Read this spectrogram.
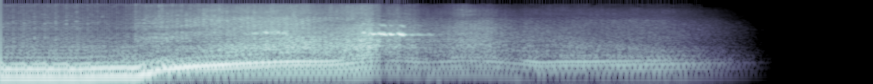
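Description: A car accelerates away with a rising roar that fades into the distance.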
